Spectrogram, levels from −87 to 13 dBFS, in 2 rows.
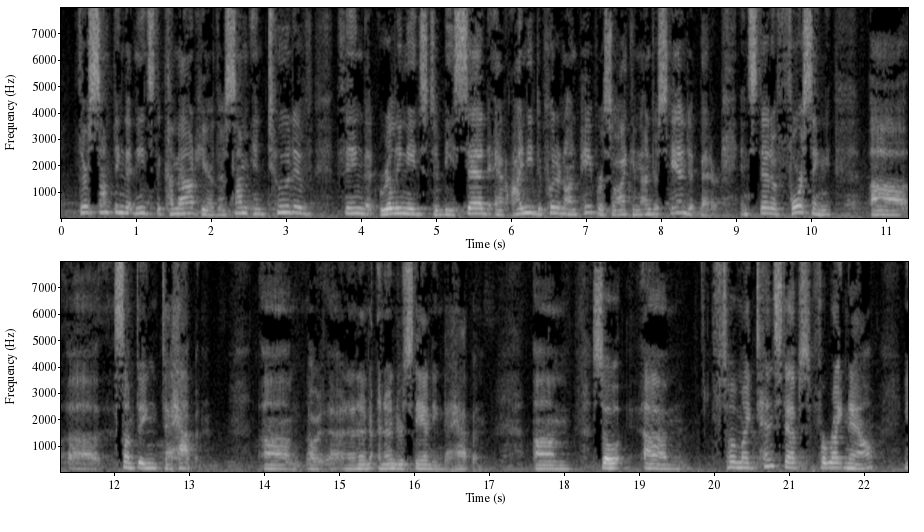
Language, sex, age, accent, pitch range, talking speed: English, male, 40-59, American, 150-190 Hz, 155 wpm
